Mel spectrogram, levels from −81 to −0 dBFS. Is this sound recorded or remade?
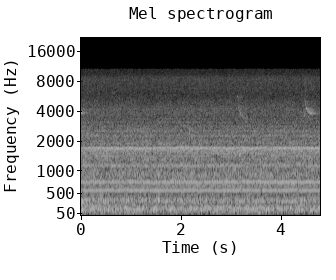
remade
